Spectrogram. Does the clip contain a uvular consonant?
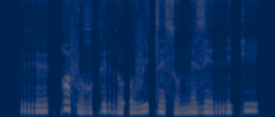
yes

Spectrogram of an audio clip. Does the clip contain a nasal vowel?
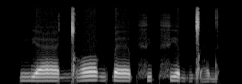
no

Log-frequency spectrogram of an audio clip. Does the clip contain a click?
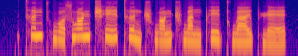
no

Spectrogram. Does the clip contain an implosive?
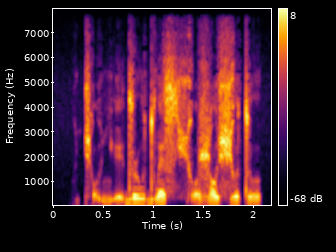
no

